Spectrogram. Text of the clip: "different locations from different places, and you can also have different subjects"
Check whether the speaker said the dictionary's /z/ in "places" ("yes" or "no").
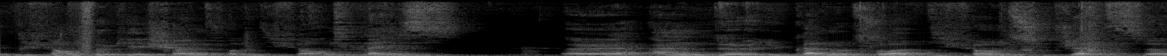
no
